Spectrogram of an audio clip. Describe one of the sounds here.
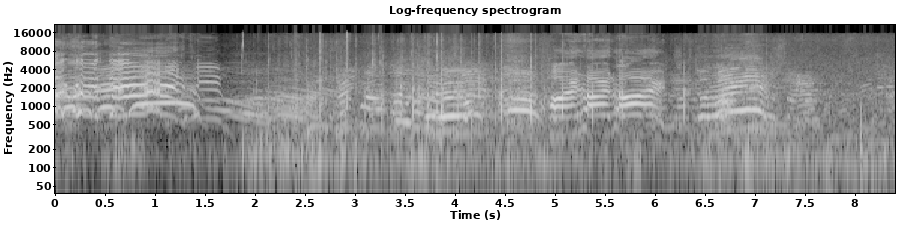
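Several young men shout and cheer loudly nearby outdoors.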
